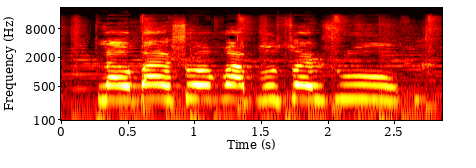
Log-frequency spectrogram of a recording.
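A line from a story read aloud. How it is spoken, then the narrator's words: Child wailing, crying. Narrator (Chinese): 儿子哇哇大哭了起来，对老爸说道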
